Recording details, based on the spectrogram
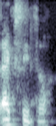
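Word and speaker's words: éxito: decals for this one called uh exito i pronounce it spanish it means success it means success exito uh anyways um very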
